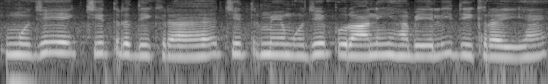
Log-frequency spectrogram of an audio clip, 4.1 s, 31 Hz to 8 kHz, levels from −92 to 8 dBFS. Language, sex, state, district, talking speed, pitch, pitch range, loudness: Hindi, male, Madhya Pradesh, Katni, 205 wpm, 215 Hz, 200-225 Hz, -18 LUFS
